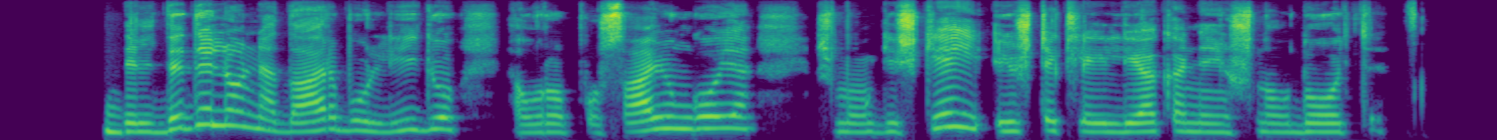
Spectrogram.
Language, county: Lithuanian, Marijampolė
